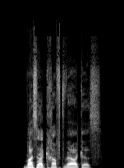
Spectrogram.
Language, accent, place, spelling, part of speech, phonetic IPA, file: German, Germany, Berlin, Wasserkraftwerkes, noun, [ˈvasɐˌkʁaftvɛʁkəs], De-Wasserkraftwerkes.ogg
- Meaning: genitive singular of Wasserkraftwerk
